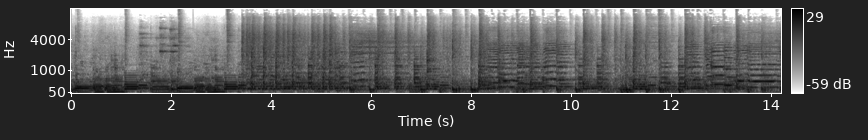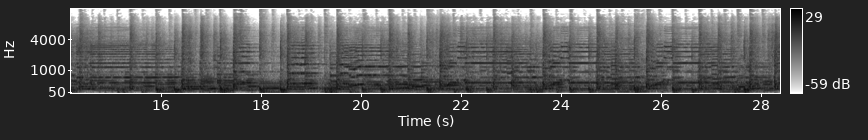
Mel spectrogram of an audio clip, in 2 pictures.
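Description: Live jazz band playing: an electric bass line alone at first, then the drum kit and a section of saxophones come in about three seconds in, the saxophones playing the melody together over the bass and drums.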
